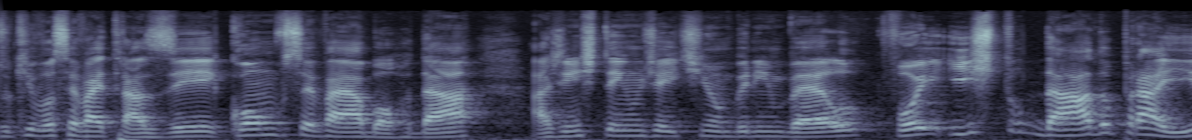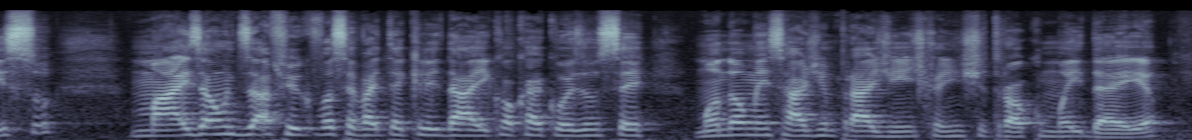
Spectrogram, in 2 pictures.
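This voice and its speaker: A man hosting a casual podcast, joking and laughing often as he chats with his co-hosts. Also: fairly high pitch. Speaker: podcast host.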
